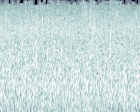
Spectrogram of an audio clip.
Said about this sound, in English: It's dead silent now, save for the icy rain hitting our tent.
